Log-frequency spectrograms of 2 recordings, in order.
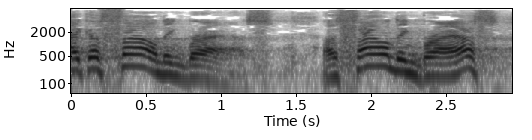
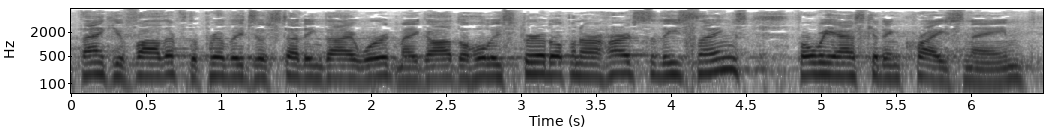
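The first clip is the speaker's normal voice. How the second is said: closing prayer; 5 semitones lower than usual. Acted.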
